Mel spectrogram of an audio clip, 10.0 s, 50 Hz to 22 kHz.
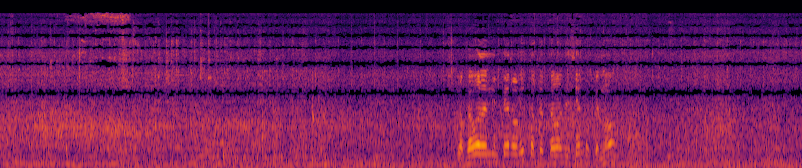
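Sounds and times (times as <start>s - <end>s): car engine idling: 0.0s - 10.0s
street noise: 0.0s - 10.0s.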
